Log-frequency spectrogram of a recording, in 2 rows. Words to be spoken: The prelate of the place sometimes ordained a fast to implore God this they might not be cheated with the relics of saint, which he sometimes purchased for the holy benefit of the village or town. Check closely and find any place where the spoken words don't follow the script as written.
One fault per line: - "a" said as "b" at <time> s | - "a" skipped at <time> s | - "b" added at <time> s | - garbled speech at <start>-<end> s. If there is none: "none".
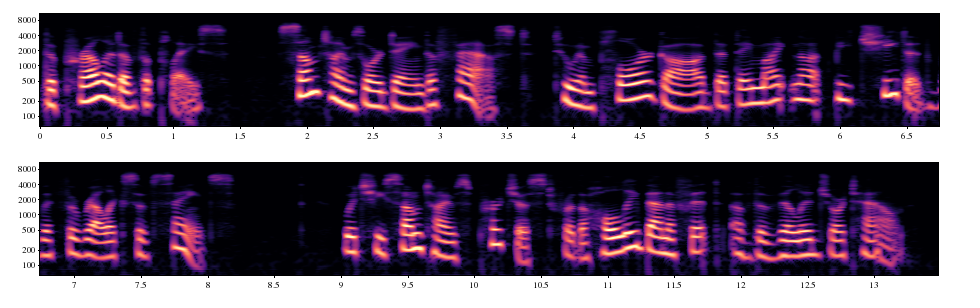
- "this" said as "that" at 5.0 s
- "saint" said as "saints" at 7.6 s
